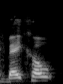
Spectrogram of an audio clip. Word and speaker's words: Bacote: Yeah, my family's originally from the East Coast. They say Bakot. When I'm Bacote. west, it's Bacote. It's Bacote.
